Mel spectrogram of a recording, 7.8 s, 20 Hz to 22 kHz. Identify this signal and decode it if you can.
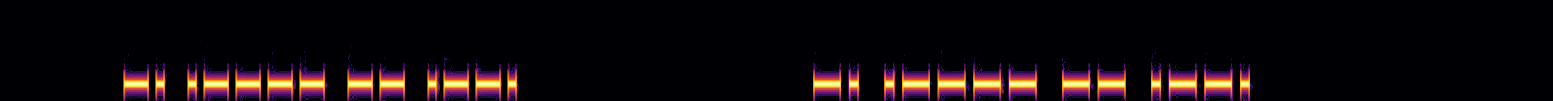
Morse code, heard as a keyed tone, about 29 wpm, 700 Hz. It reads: N1MP N1MP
